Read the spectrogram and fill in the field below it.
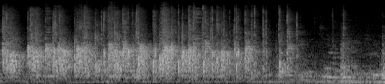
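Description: Members at a Rotary Club meeting applaud guests and visitors, a loud, close burst of clapping that carries on for a few seconds and then thins toward the end.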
